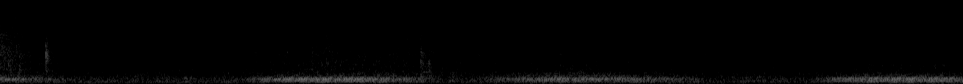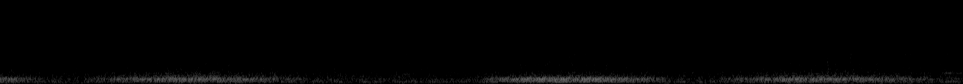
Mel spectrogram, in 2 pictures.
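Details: Normal vesicular breath sounds on a patient simulator, auscultated posteriorly with a stethoscope: soft, low rustling in even in-and-out pairs, about ten breaths a minute, clear in all lobes bilaterally.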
